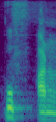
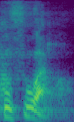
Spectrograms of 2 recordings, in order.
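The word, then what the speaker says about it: كفؤا: Harusnya qiraah masyhurah itu walam yakullahu kuf'an ahad bil hamzah. Dan rata-rata qiraah sab'ah bacanya qiraah sab'ah bacanya walam yakullahu kuf'an bukan kufuan. Tapi orang Quraisy itu yubaddilu nal hamzata wawan ba'da dhammi. Sehingga kufuan menjadi kufuan.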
